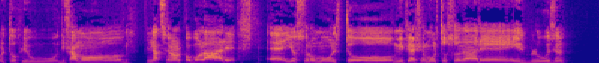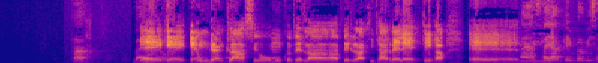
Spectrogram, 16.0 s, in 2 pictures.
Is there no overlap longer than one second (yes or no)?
no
